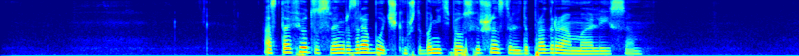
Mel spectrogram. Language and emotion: Russian, angry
